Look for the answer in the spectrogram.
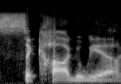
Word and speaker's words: Sakakawea: Well, I think the actual pronunciation is Sakakawea, according to her specific tribe dialect or whatever it's referred to as, which has a C and a G, Sakakawea.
